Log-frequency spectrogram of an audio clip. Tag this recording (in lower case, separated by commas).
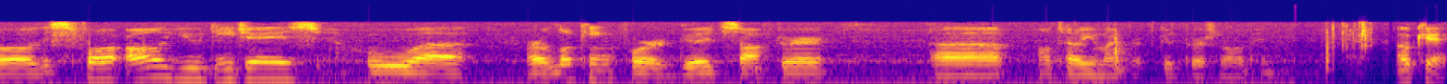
speech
